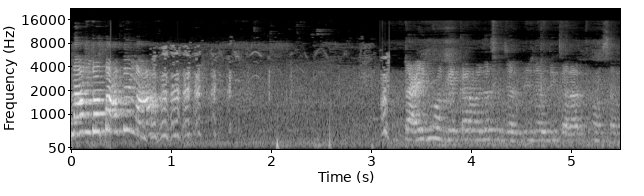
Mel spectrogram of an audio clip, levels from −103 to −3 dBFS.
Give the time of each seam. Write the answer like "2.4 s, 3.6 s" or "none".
3.1 s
